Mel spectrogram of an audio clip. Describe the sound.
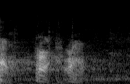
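A voice imitates a dog barking with three short, sharp yapping barks in quick succession, moderately loud.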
